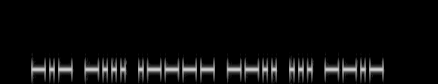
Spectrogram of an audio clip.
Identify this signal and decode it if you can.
Morse code, heard as a keyed tone, about 28 wpm, 700 Hz. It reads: KB1ZSQ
